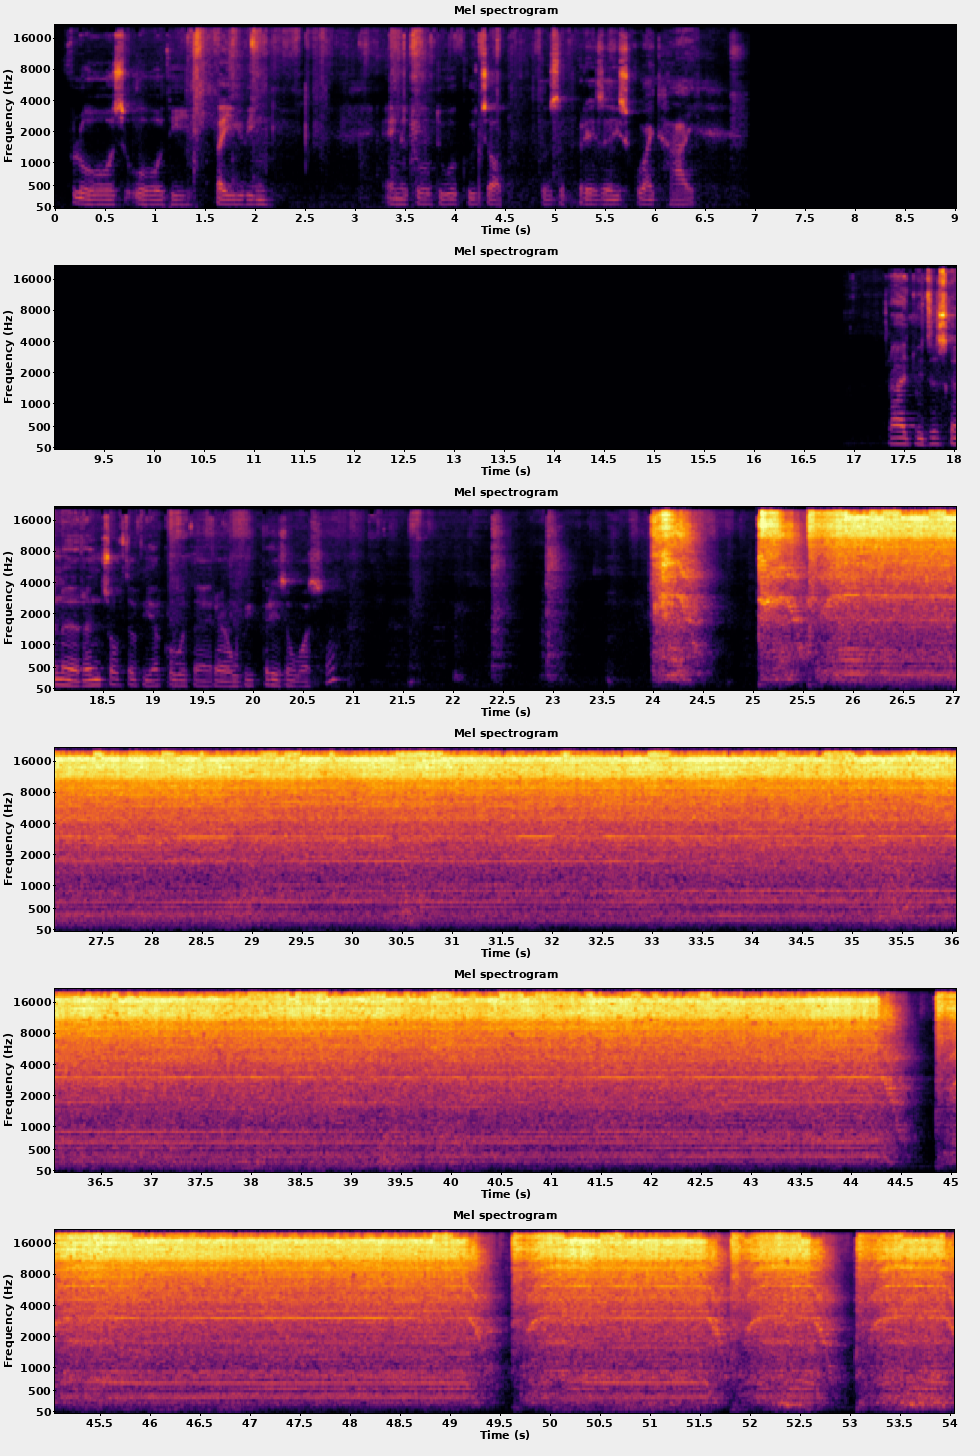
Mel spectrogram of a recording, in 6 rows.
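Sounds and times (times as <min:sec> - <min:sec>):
pressure washer whining: 0:24.0 - 0:54.0
water spraying: 0:34.2 - 0:41.4.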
